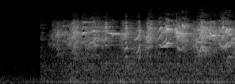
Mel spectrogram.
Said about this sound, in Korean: 아, 제비 소리입니다. 제비. 네, 강남 갔던 제비.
